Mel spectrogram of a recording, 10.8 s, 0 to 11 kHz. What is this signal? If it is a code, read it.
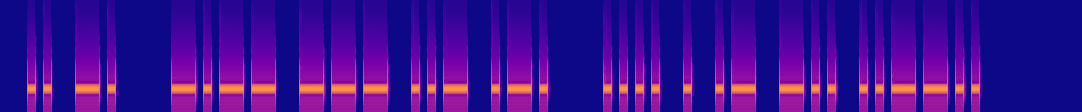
Morse code, heard as a keyed tone, about 15 wpm, 700 Hz. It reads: IN YOUR HEAD?
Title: Sentences from Top 1500 Words 15wpm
